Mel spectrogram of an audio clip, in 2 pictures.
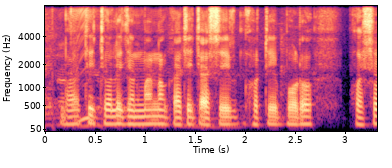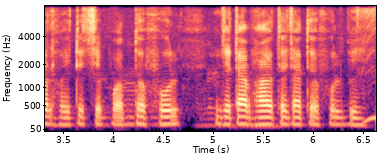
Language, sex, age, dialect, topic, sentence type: Bengali, male, 18-24, Western, agriculture, statement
